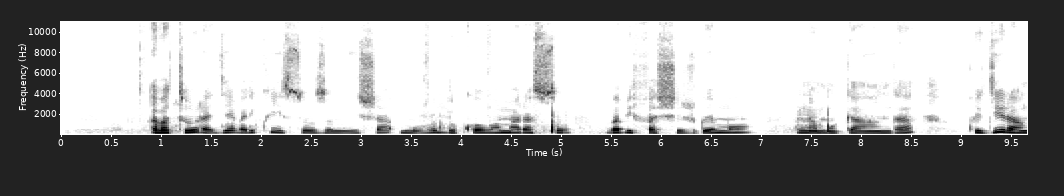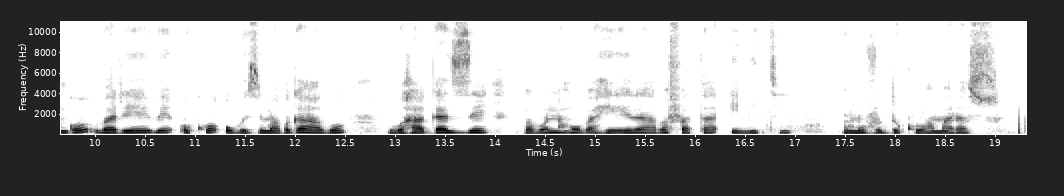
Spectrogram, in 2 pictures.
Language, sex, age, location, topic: Kinyarwanda, female, 18-24, Kigali, health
